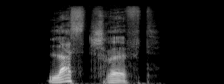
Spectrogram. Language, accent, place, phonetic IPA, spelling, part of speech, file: German, Germany, Berlin, [ˈlastˌʃʁɪft], Lastschrift, noun, De-Lastschrift.ogg
- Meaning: direct debit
